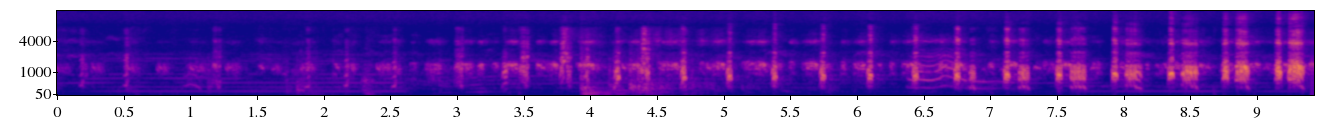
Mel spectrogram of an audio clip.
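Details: Female chukar partridge: faint, sparse clucks with a low hum and a short thud at first, then a swelling, increasingly loud and rapid series of harsh chuck notes.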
